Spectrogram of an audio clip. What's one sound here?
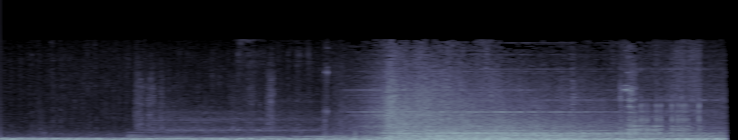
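A bright magical chime swells as a treasure chest opens.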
